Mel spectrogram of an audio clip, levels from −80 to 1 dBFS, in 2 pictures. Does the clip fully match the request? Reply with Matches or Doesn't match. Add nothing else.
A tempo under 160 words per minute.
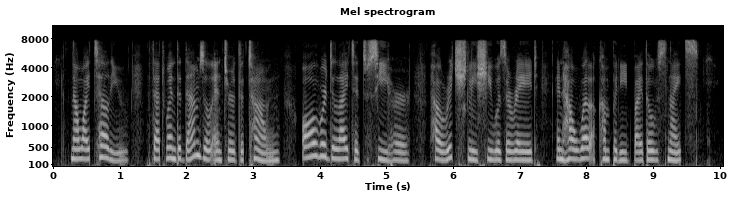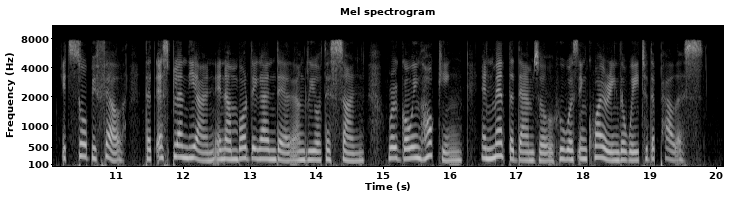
Doesn't match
